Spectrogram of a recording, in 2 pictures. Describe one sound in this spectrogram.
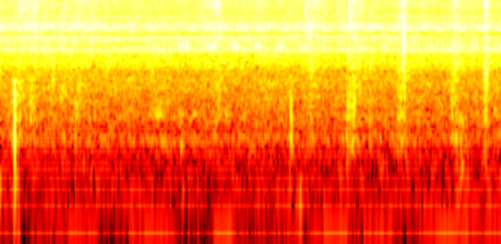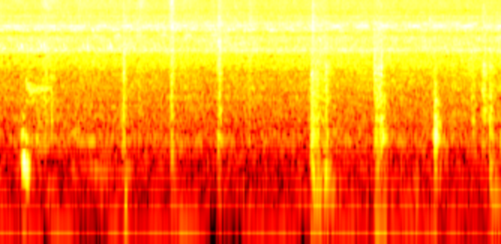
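Small objects knock and clatter.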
